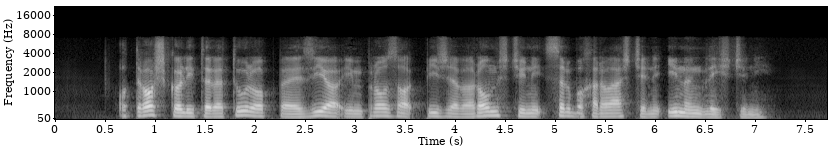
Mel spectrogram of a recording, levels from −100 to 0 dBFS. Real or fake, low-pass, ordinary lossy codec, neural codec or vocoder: fake; 7.2 kHz; AAC, 48 kbps; codec, 24 kHz, 0.5 kbps, DualCodec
